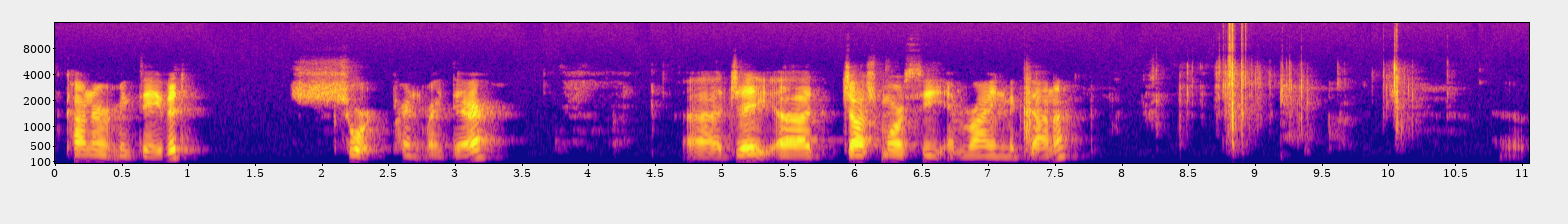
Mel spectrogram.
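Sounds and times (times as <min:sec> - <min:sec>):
plastic wrapper crinkling: 0:07.9 - 0:10.8
trading cards being flipped: 0:08.0 - 0:10.6.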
